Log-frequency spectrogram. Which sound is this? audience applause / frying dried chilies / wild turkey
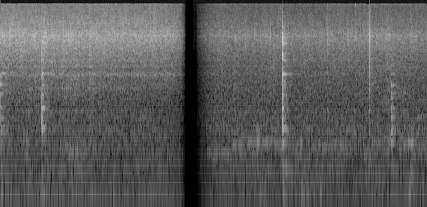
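frying dried chilies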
